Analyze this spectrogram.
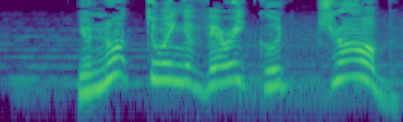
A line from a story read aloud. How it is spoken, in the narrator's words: she shrieks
